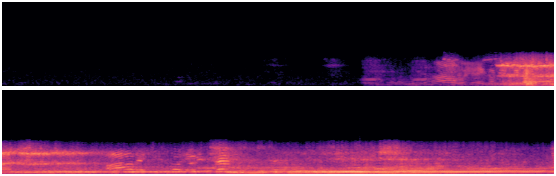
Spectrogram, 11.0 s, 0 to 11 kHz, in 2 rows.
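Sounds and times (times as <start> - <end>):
high tyre squeal: 3.6 - 11.0
car engines accelerating: 4.8 - 11.0.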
